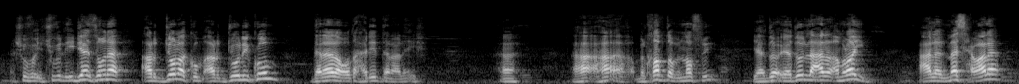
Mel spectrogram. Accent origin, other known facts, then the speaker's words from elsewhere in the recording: Egypt; قراءه حفص طبعا عندنا في مصر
